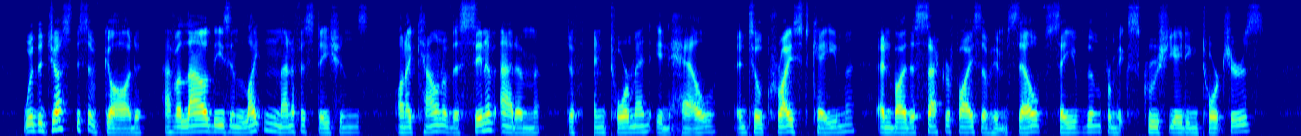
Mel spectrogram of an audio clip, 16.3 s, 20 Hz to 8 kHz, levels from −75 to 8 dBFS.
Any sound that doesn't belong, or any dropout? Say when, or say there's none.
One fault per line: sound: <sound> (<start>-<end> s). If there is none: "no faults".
sound: dropout (7.3-7.4 s)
